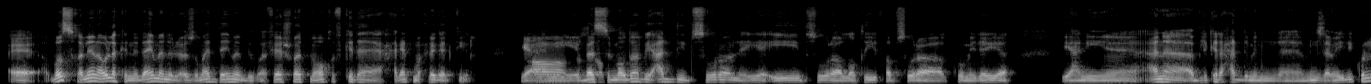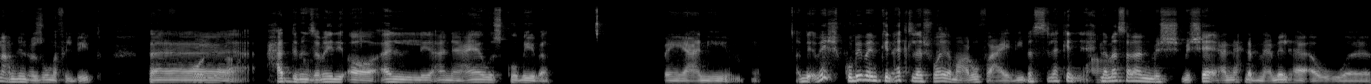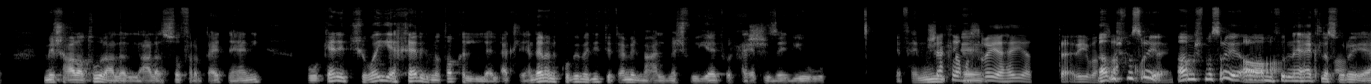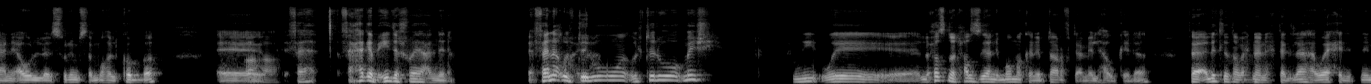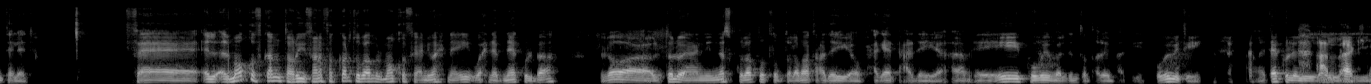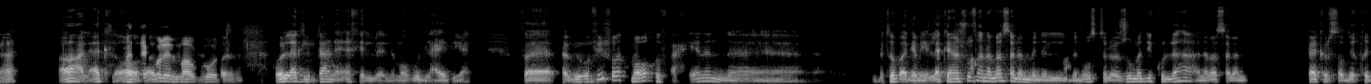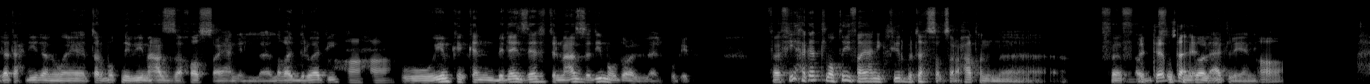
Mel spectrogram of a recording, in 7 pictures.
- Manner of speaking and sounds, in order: tsk; chuckle; tsk; tapping; tsk; tsk; chuckle; chuckle; unintelligible speech; unintelligible speech
- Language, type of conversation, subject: Arabic, podcast, إزاي بتخطط لوجبة لما يكون عندك ضيوف؟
